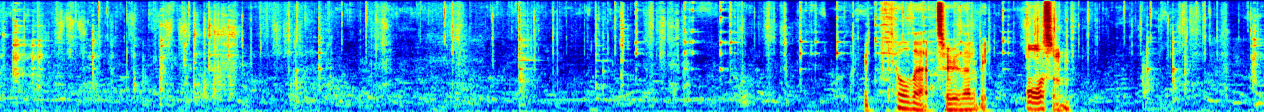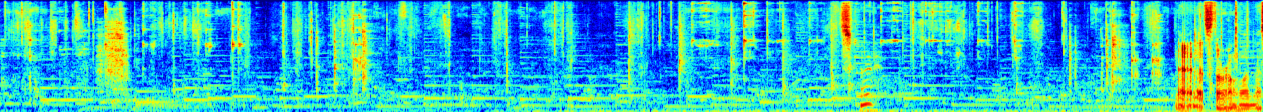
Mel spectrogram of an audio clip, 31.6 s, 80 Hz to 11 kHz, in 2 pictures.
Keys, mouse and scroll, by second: 1.2 click, 2.3 click, 3.7 alt+scroll up 2, 4.2 alt+middle click, 5.3 click, 7.9 click, 9.3 click, 10.6 click, 11.2 click, 12.3-12.6 scroll up 3, 14.1 alt+click, 15.0 click, 16.0 click, 16.7 click, 17.9 alt+scroll down 3, 18.6 click, 19.9-22.0 alt+middle drag, 22.3-24.1 alt+drag, 24.4 alt+click, 26.0 click, 27.2 click, 28.7 alt+click.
